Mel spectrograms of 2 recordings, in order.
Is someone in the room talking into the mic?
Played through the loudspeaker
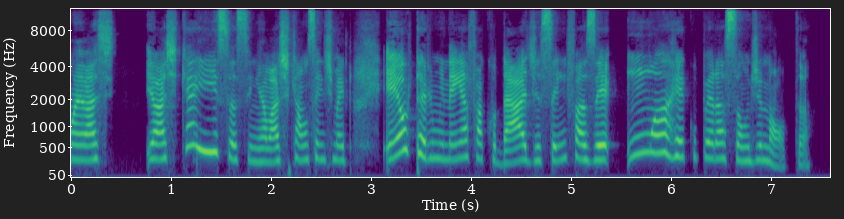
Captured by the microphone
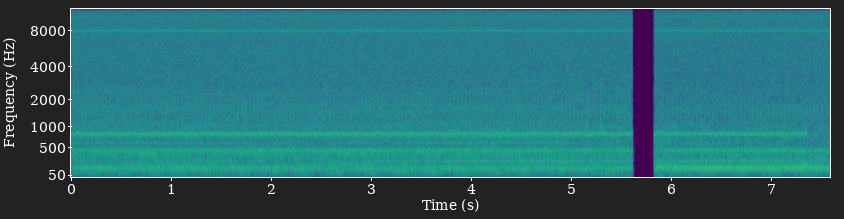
No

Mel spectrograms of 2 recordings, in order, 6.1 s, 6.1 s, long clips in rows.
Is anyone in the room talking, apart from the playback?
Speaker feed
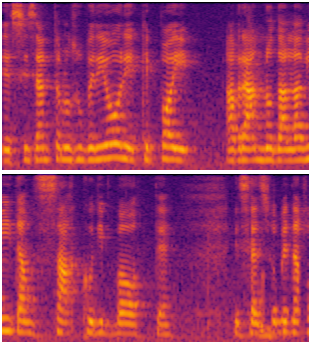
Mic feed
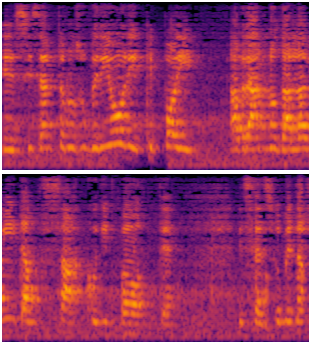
No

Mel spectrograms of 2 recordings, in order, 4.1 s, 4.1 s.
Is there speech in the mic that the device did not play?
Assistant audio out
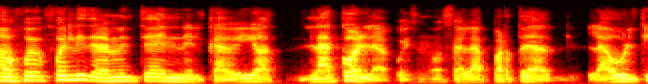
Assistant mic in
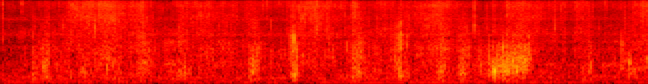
No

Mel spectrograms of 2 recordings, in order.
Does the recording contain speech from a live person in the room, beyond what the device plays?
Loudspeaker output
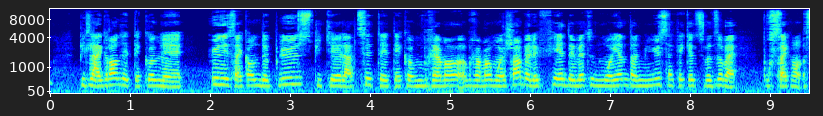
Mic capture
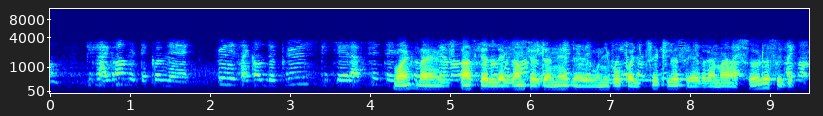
Yes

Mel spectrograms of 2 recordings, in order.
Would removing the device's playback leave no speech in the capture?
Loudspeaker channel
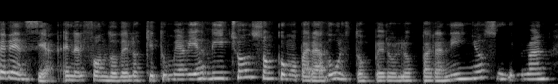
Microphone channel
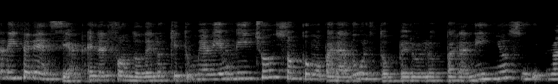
Yes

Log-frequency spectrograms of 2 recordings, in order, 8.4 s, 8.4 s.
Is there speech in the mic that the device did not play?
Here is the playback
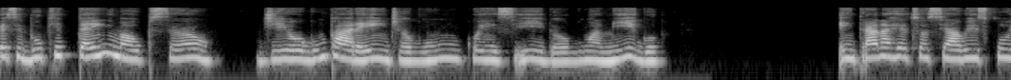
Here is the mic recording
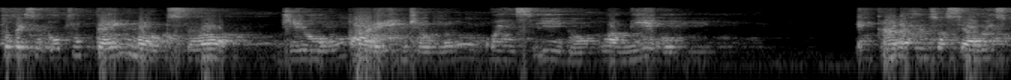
No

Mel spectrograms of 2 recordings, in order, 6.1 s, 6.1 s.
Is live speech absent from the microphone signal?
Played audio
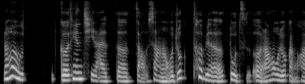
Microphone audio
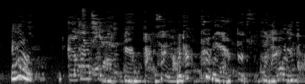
No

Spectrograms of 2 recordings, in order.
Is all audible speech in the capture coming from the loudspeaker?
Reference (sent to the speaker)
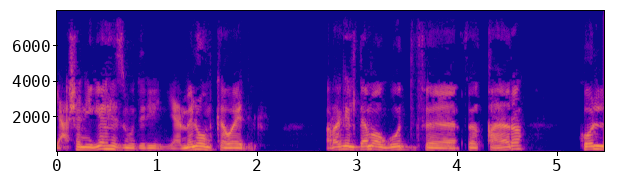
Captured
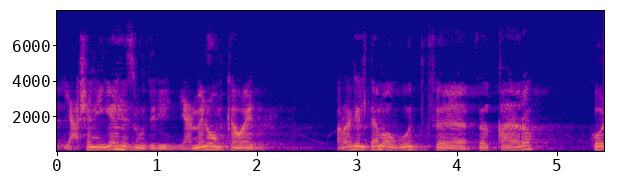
Yes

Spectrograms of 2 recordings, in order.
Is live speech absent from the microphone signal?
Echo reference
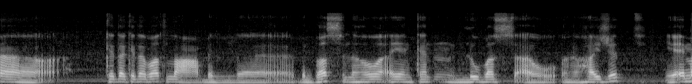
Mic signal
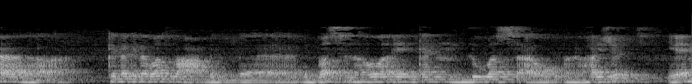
Yes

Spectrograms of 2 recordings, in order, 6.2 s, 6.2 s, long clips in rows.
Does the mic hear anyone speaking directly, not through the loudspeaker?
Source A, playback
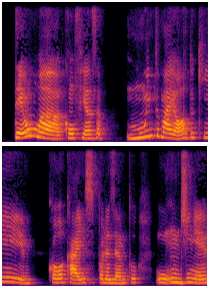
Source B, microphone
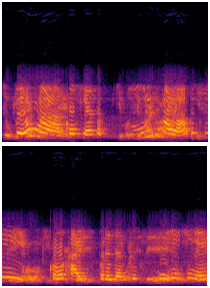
Yes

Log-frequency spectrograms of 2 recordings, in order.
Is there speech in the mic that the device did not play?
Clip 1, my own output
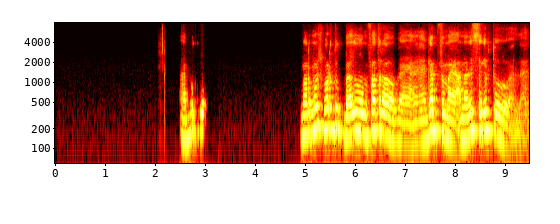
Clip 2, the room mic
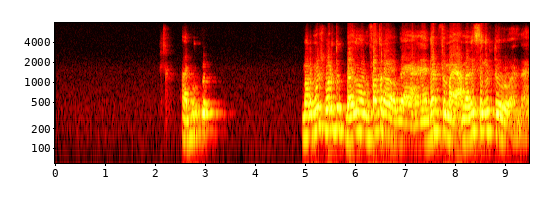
No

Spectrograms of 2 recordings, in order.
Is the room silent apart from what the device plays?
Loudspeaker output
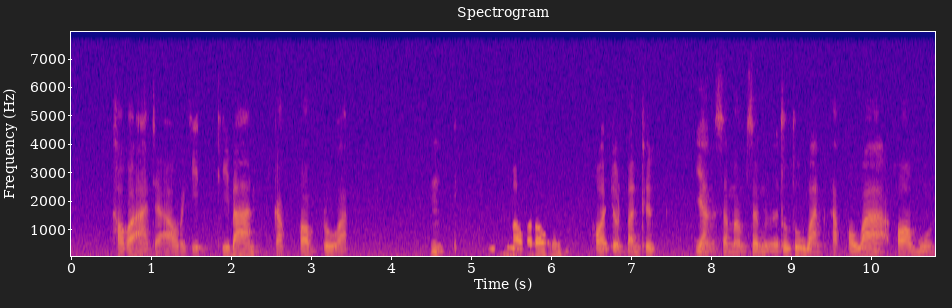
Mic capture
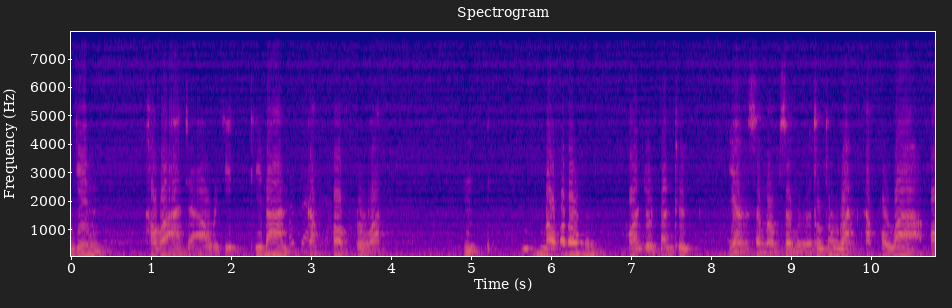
No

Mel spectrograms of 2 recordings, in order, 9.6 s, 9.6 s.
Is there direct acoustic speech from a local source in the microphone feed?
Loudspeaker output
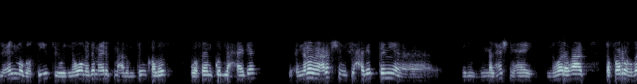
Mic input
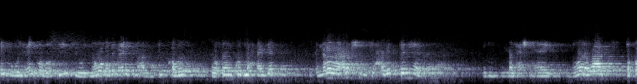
No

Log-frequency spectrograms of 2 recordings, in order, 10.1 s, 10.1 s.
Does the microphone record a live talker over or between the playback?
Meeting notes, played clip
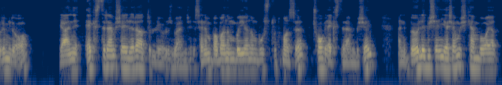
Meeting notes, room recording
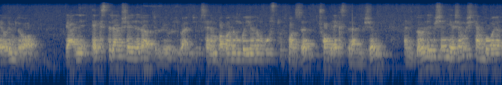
No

